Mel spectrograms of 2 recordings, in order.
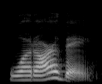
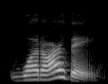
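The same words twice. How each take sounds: Both takes have the same delivery.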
